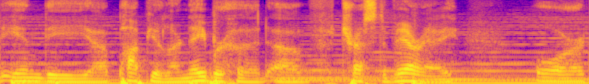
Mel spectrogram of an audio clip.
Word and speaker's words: Trastevere: Maria is located in the popular neighborhood of trastevere or trastevere as I've heard it pronounced trustive area is characterized by lots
